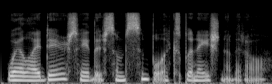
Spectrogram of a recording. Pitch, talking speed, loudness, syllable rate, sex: 200 Hz, 220 wpm, -18 LUFS, 6.6 syllables/s, female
